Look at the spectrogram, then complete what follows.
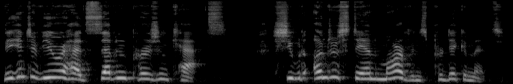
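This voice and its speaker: A woman teacher giving scripted instructional narration, explaining and reading examples out deliberately. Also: sits high, expressive, husky. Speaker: language arts teacher.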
